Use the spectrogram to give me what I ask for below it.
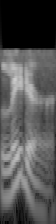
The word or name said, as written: leader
